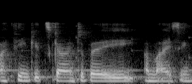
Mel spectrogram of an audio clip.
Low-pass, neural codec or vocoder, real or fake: 7.2 kHz; none; real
